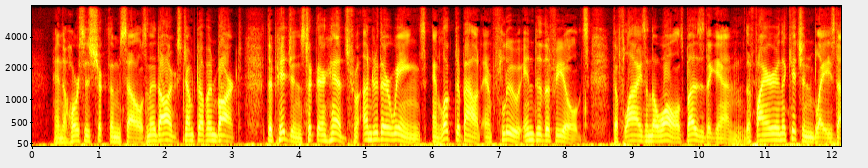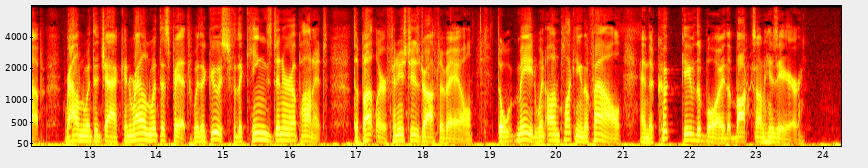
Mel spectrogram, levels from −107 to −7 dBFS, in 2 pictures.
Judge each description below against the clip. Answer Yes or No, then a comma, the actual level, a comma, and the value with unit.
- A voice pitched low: Yes, low, 115 Hz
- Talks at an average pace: No, fast, 215 wpm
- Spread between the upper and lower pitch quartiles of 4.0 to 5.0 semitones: Yes, average, 4.6 semitones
